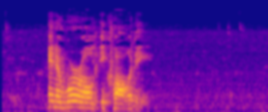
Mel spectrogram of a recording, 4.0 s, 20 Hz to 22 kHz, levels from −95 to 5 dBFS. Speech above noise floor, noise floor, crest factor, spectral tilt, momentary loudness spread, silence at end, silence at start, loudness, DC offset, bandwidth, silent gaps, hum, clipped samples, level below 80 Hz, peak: 43 dB; -57 dBFS; 16 dB; -3.5 dB/octave; 9 LU; 1.9 s; 0.7 s; -14 LUFS; under 0.1%; 11.5 kHz; none; none; under 0.1%; -54 dBFS; -2 dBFS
